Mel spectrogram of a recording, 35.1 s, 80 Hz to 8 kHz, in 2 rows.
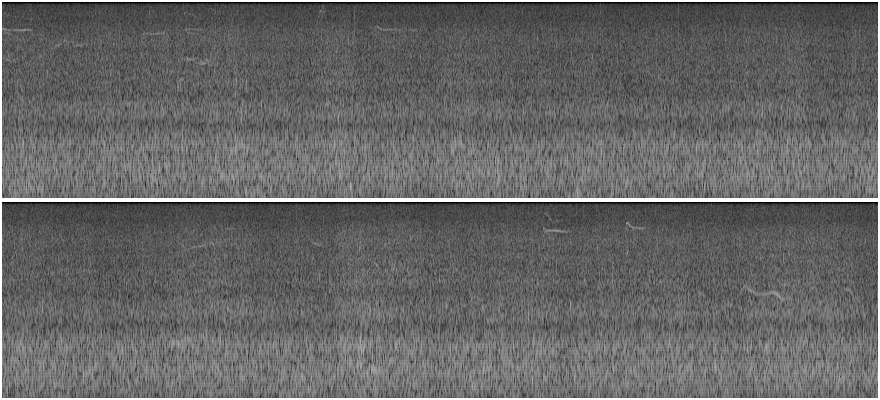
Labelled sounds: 0.0	1.7	killer whale, northern resident, 3.1 to 5.3 kHz
2.8	4.2	killer whale, northern resident, 3.0 to 5.3 kHz
7.4	7.9	killer whale, northern resident, 5.1 to 5.5 kHz
21.1	21.6	killer whale, northern resident, 3.8 to 4.2 kHz
23.7	24.0	killer whale, northern resident, 4.0 to 4.3 kHz
28.3	28.9	killer whale, northern resident, 4.8 to 6.2 kHz
30.0	30.4	killer whale, northern resident, 5.2 to 5.8 kHz
32.3	33.2	killer whale, northern resident, 1.8 to 2.2 kHz

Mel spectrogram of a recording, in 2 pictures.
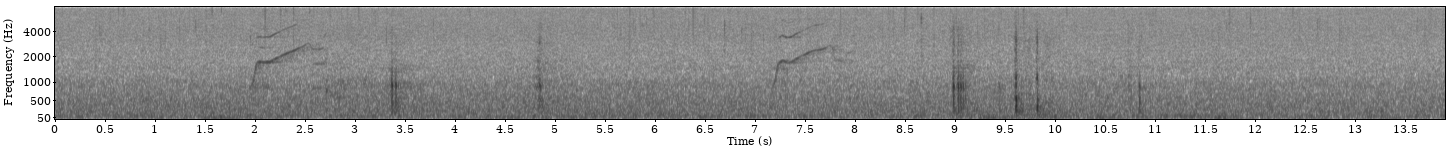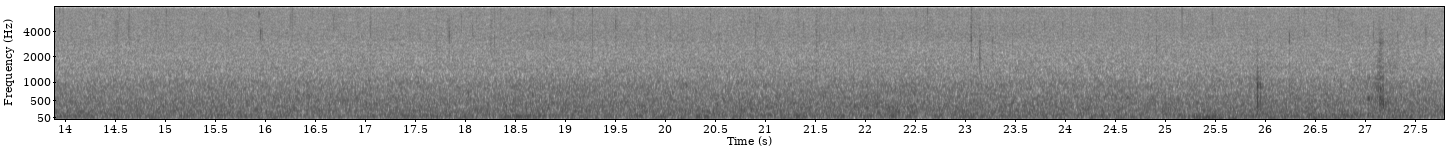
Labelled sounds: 1.9	2.7	killer whale, offshore, 0.81 to 4.0 kHz
7.2	7.8	killer whale, offshore, 1.3 to 4.3 kHz

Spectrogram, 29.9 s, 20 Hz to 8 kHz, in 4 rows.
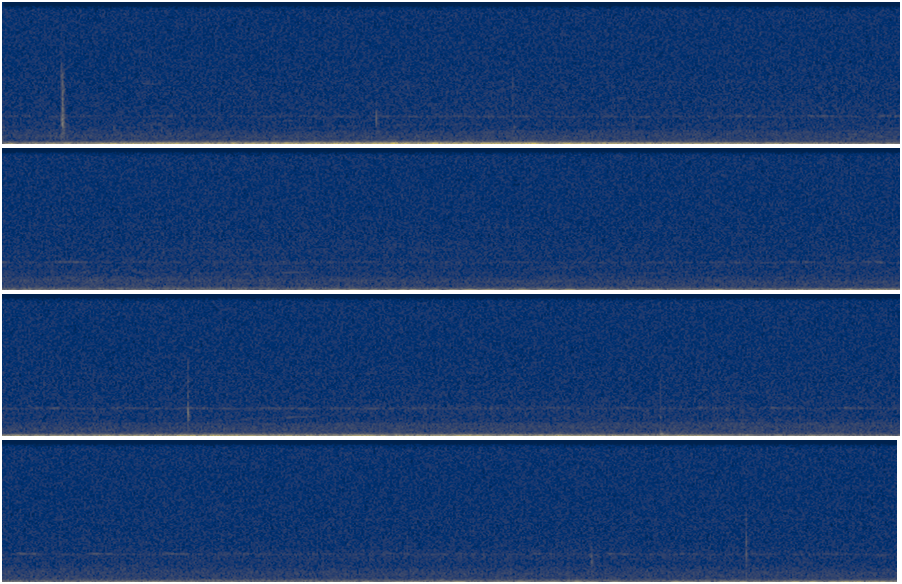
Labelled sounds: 17.3	17.6	humpback whale, 1.0 to 1.2 kHz

